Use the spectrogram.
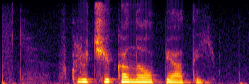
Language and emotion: Russian, neutral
